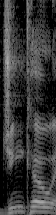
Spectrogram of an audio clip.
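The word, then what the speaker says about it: ginkgo: chocolate in them uh the jingko uh yeah that's how it's pronounced jinko and chocolate counteract the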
